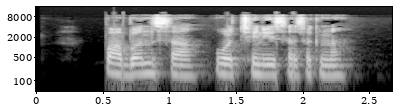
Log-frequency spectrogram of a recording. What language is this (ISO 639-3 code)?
phr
